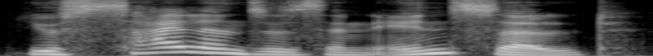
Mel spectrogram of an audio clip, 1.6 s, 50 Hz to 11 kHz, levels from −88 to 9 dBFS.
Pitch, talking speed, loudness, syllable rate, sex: 185 Hz, 185 wpm, -16 LUFS, 5.2 syllables/s, male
